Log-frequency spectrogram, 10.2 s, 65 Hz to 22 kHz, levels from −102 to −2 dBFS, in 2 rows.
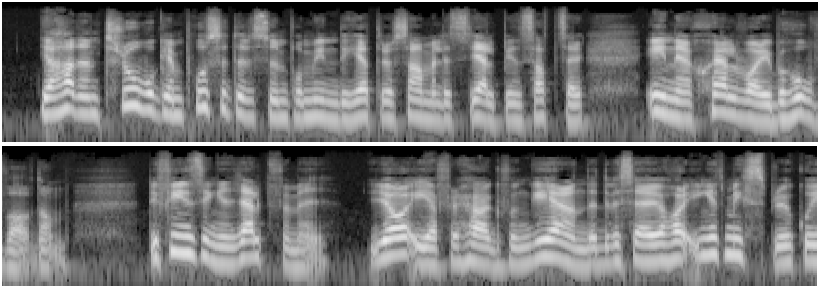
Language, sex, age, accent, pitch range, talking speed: Swedish, female, 30-49, native, 165-215 Hz, 220 wpm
